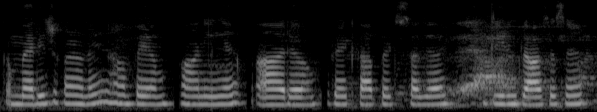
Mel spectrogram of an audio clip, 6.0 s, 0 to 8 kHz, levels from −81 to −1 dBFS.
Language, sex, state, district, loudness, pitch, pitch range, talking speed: Hindi, female, Bihar, Sitamarhi, -38 LUFS, 220 Hz, 215-230 Hz, 160 wpm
